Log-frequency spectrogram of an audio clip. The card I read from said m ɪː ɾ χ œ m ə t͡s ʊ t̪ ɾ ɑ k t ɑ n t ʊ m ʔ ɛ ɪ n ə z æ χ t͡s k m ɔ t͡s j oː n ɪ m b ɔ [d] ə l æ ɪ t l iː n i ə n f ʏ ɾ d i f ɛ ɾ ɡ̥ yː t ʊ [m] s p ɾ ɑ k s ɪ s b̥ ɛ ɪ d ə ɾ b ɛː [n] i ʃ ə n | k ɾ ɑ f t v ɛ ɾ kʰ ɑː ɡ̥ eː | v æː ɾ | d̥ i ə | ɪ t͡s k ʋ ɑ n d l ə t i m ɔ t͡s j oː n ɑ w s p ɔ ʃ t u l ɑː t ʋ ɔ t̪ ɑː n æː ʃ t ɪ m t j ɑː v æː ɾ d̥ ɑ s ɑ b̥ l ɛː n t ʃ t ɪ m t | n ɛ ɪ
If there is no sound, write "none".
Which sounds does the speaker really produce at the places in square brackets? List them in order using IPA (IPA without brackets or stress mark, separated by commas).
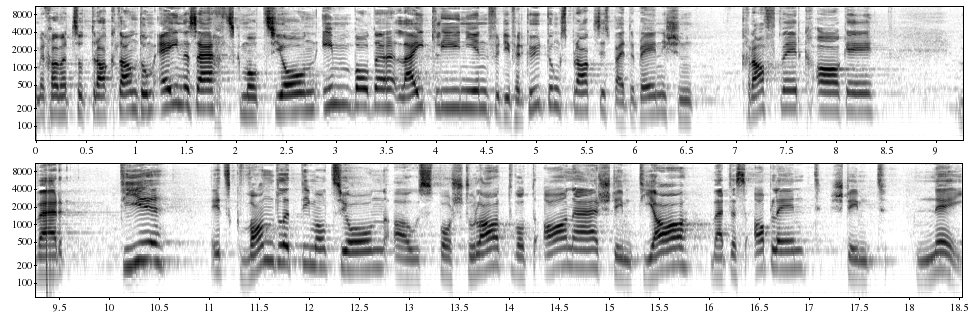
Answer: d, ŋ, n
